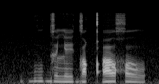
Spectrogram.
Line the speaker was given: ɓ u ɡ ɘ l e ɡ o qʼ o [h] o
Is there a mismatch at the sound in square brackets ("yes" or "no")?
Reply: yes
